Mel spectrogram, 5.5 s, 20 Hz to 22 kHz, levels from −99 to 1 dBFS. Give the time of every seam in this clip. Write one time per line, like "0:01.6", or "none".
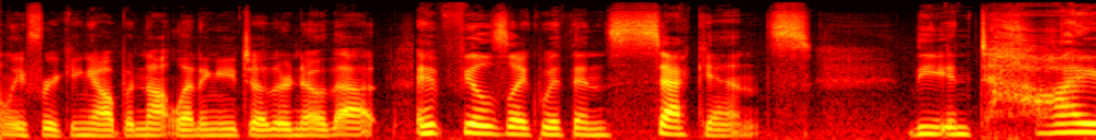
0:01.9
